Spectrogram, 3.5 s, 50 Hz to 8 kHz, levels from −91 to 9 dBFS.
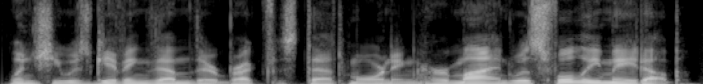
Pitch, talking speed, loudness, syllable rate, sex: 110 Hz, 255 wpm, -19 LUFS, 5.5 syllables/s, male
